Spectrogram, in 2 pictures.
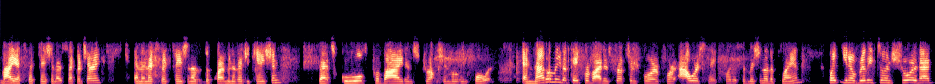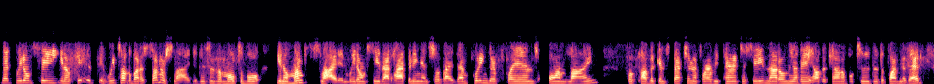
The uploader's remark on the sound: conference call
